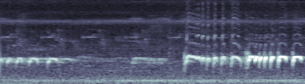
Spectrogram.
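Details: Local zebra dove song meant to prompt caged doves to sing: faint soft coos at first, then a louder run of quick rolling cooing notes at an even pitch, with a constant high whine in the background.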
